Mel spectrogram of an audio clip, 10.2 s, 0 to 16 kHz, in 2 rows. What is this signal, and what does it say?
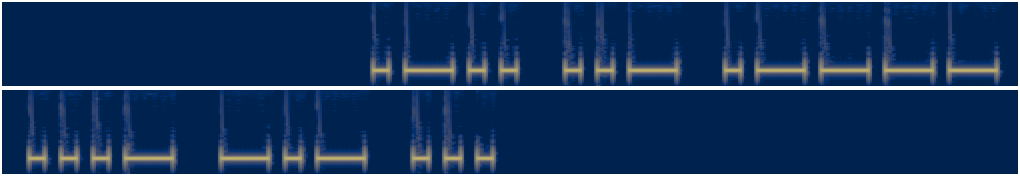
Morse code, heard as a keyed tone, about 15 wpm, 700 Hz. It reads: LU1VKS
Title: DXCC-100 Call Signs - 6 Characters - 15wpm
